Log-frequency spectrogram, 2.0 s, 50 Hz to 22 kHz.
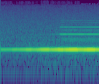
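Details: Vintage Oahu 230K 6V6 tube guitar amp after power supply rebuild and coupling cap replacement; steady test tone turns harsh and buzzy as volume rises, blown field-coil internal speaker; substitute speaker plays clean.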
